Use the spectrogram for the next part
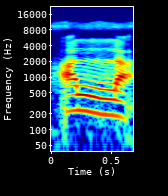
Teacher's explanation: Sehingga lam yang sukunnya tidak dibaca, kita langsung baca ke lam yang kedua sambil ditekan. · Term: idgham syamsiyah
